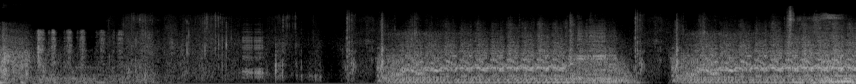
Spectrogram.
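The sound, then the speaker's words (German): A car engine running rough and stalling, its steady mechanical drone sputtering and cutting out briefly twice before catching again and running on loudly. “Der Motor ist abgeregt. Schluss, aus, wir sind am Ende.”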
